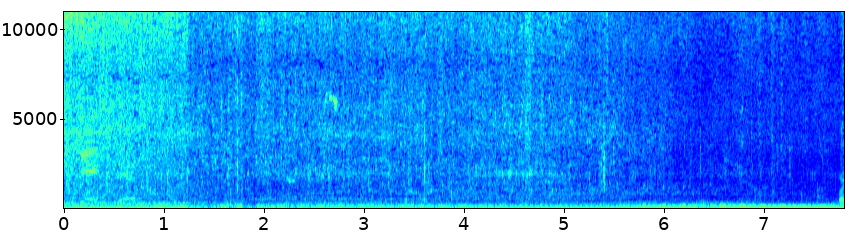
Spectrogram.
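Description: Classic car engine with a 6-volt charging system running steadily under the gas, a dense continuous low rumble with some wind buffeting and little change in pitch.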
